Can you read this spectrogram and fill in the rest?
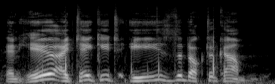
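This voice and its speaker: Older man playing stately, measured duke in court. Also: fairly high pitch, big pitch swings, a bit bright, slight background noise. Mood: formal, gracious. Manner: formal, authoritative, measured. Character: stately male duke presiding over a court. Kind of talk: dramatic Shakespeare reading.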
